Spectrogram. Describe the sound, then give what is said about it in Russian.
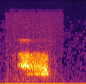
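A sharp inhale through an open mouth during a breathing exercise, one brief, faint airy gasp of about half a second, heard alone. “А теперь приоткройте рот и сделайте вдох через рот. Много воздуха наберете?”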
